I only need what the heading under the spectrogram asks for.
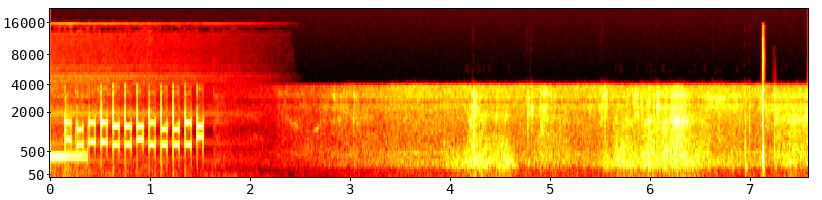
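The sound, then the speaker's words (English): A rapid series of about a dozen telephone keypad tones beeps out in quick, even succession as Monroe 911 dials a dispatch call for an ambulance seconds after Ricky Keaton was shot around 1 a.m., then gives way to a hissy, rumbling line noise that swells and fades. “This is a dispatch call made seconds after Ricky Keaton was shot around 1 a.m.”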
